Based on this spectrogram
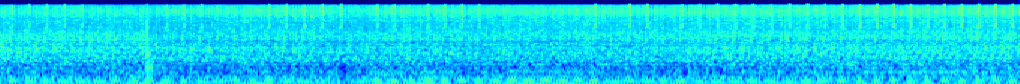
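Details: Engine idle with a regular stumble and uneven puffing beat that keeps repeating; tricky misfire persisting after a new coil pack, plug and injectors, with the wires ohm-tested; cause not yet found.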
